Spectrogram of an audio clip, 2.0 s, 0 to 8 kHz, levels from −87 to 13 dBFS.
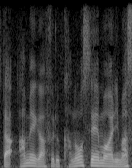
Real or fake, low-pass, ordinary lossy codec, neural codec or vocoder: real; none; none; none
